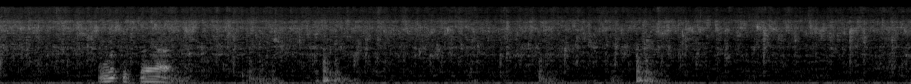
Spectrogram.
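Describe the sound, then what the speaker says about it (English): Potato flautas and potato tacos frying in oil, a steady broad hiss running throughout with a few brief bursts of talk over it. "I'm going to fry them all up"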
